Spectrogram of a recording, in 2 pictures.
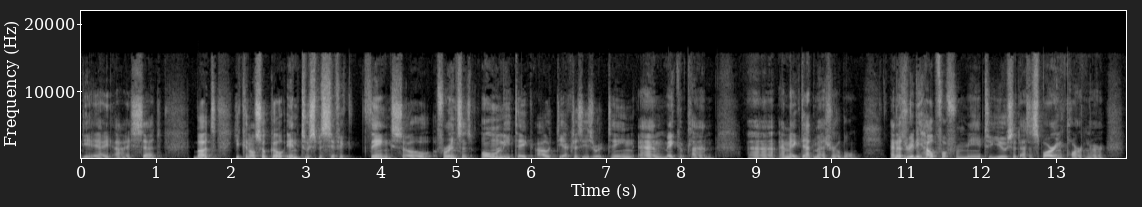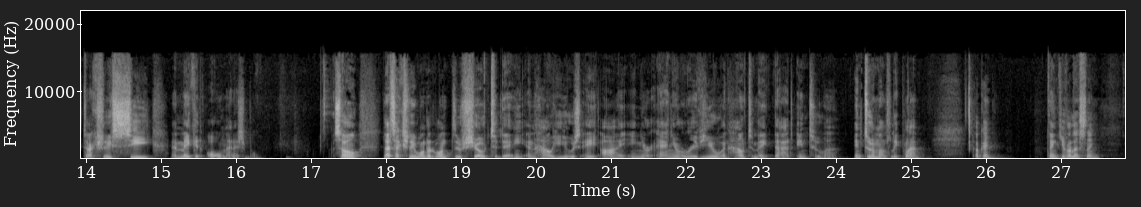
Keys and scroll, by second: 17.5 super+1.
